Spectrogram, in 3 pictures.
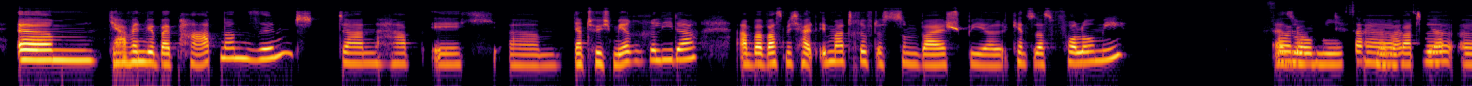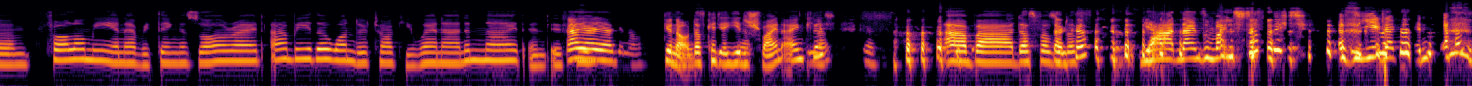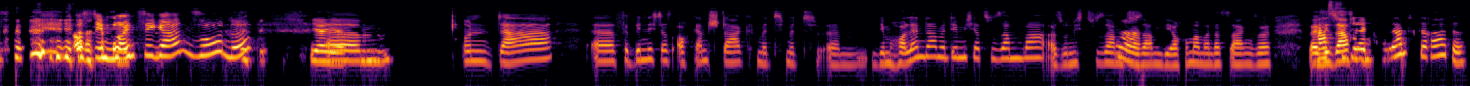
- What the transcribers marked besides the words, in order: singing: "Follow me and everything is … And if you"; joyful: "ja, nein"; laughing while speaking: "meinte ich das nicht"; chuckle; laugh; laughing while speaking: "kennt das"; laughing while speaking: "Ja, alles gut"; chuckle; other background noise
- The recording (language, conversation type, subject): German, unstructured, Gibt es ein Lied, das dich an eine bestimmte Zeit erinnert?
